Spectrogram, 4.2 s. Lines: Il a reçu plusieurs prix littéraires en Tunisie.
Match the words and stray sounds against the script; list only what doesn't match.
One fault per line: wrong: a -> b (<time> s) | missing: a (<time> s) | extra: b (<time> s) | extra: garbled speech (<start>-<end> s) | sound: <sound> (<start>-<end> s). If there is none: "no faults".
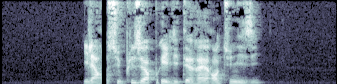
sound: dropout (1.3-1.3 s)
